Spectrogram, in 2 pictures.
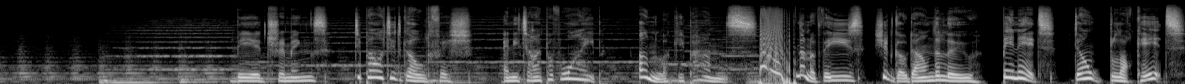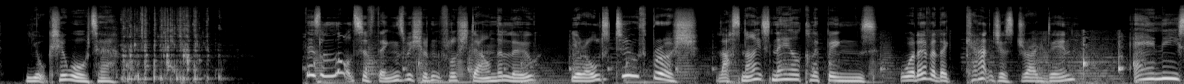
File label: Ads; Yorkshire Water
